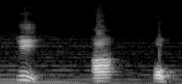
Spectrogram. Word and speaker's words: IAO: I, A, O. Se pronuncia alongando cada vogal.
